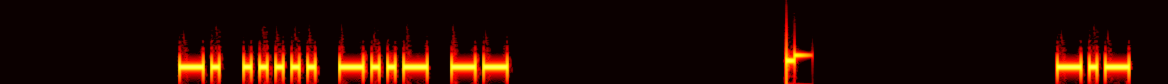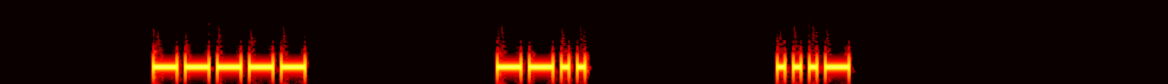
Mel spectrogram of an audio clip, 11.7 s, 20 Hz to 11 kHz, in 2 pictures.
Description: Morse code, heard as a keyed tone, about 30 wpm, spaced as for 13 wpm, 700 Hz. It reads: N5XM K0ZV
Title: USA Call Signs - 4 Characters - 8x Character Spacing - 30wpm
